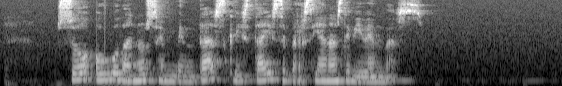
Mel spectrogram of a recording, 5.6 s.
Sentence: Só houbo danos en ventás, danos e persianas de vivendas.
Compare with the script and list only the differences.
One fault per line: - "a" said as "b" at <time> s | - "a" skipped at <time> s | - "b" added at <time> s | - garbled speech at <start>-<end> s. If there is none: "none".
- "danos" said as "cristais" at 2.3 s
